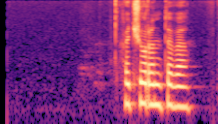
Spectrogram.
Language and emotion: Russian, neutral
